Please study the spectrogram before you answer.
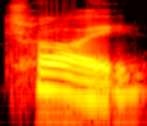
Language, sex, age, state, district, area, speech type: Bengali, male, 45-60, West Bengal, Bankura, urban, read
